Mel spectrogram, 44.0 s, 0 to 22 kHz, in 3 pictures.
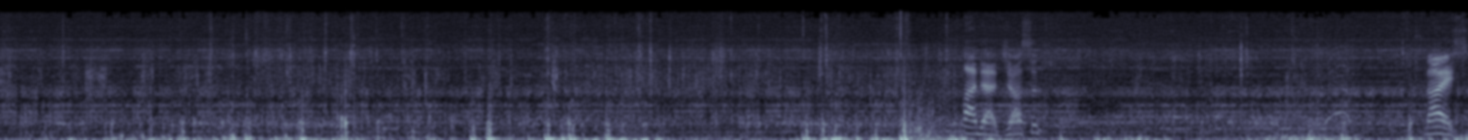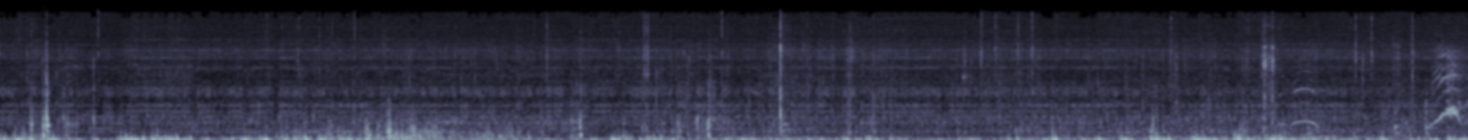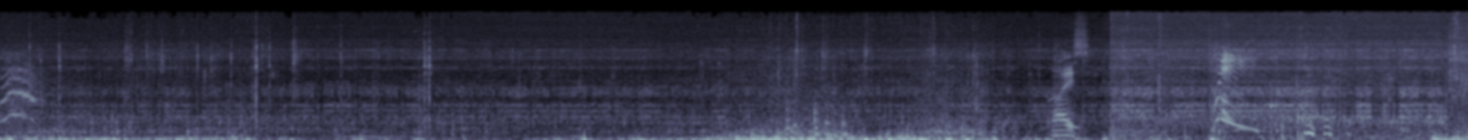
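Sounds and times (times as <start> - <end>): bike clicks and rattles: 0.0 - 44.0
bike tyres rumbling: 0.0 - 44.0
wind on microphone: 0.0 - 44.0.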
